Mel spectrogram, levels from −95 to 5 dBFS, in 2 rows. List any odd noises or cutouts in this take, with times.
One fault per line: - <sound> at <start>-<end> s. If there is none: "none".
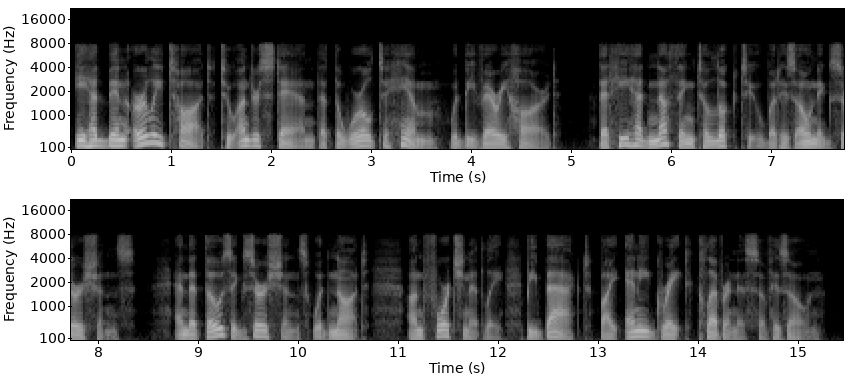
none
